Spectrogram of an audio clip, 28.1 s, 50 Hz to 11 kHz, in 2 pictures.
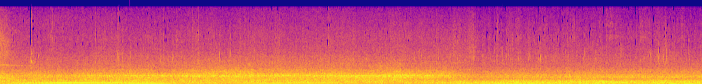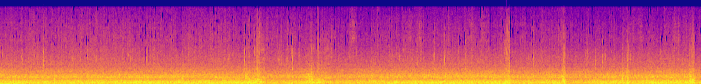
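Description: In-cabin sound of a Mk3 VW Golf GTI 16v on the move: its 2.0-litre 16-valve four-cylinder engine pulls with a rising note over the first several seconds. It then settles into a steady cruising drone under tyre and road noise.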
